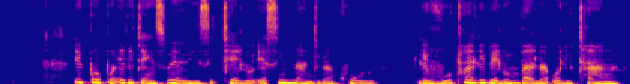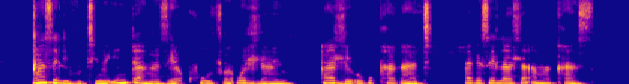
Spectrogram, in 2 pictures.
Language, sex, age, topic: North Ndebele, female, 36-49, health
